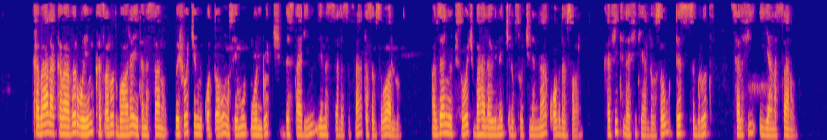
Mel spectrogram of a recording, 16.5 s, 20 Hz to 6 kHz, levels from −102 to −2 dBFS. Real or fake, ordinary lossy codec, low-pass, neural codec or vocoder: real; MP3, 32 kbps; 5.4 kHz; none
